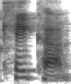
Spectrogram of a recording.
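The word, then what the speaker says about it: mkeka: What I had just shared, that was a question before, the Mikaka mat, or the Keika mat. Sorry, I'm pronouncing it. The M is silent.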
